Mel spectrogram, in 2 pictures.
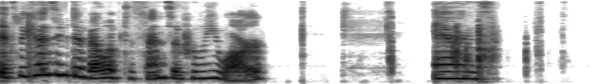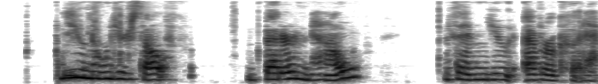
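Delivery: on the verge of tears. Speaker telling viewers they now know themselves better, close to crying. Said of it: "I might start crying".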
